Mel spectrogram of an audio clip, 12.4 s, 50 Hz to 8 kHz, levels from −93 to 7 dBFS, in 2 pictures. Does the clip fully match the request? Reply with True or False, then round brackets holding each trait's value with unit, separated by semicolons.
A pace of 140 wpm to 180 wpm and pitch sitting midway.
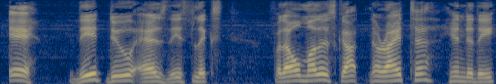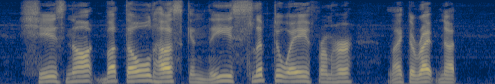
True (155 wpm; 160 Hz)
